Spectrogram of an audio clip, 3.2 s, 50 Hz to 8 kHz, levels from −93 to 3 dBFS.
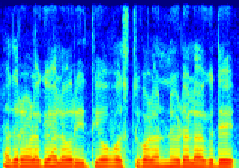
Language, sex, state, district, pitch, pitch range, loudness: Kannada, male, Karnataka, Bidar, 155 Hz, 155-160 Hz, -13 LUFS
